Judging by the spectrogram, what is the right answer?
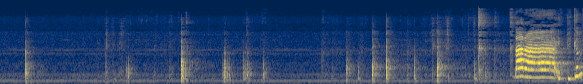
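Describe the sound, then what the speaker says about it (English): A knife cuts a square of breakfast food in half, giving a series of scattered sharp taps and clicks of blade and utensils against a plate under a low steady hum, followed by a brief spoken exclamation at the end. "cut it with my knife?"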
